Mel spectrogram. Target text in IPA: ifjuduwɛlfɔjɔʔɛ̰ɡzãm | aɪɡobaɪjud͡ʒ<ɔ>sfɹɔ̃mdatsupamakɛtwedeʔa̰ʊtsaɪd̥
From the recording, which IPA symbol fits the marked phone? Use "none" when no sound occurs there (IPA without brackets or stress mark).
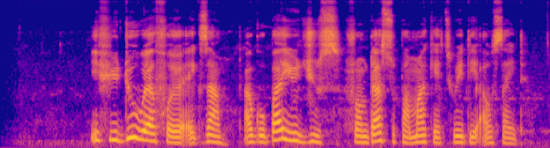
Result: u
